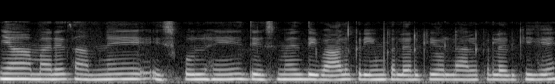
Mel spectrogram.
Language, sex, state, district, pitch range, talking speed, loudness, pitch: Hindi, female, Bihar, Purnia, 225-235 Hz, 160 wpm, -14 LUFS, 230 Hz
